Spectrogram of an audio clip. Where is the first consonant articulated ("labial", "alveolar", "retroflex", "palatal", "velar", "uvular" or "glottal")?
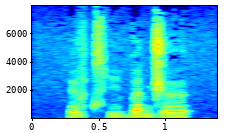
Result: labial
